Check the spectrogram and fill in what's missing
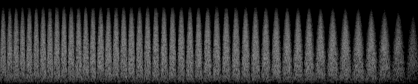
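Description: A synthesized whitish noise layer with no plugins, its filter cutoff and LFO rate automated, pulses in rapid rhythmic bursts that gradually slow and spread apart toward the end.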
